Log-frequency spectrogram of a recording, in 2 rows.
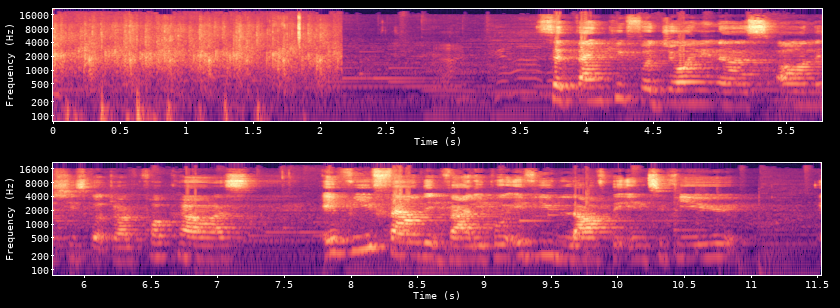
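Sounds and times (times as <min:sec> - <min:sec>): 
round of applause: 0:00.0 - 0:02.2
speech: 0:03.7 - 0:11.5.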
